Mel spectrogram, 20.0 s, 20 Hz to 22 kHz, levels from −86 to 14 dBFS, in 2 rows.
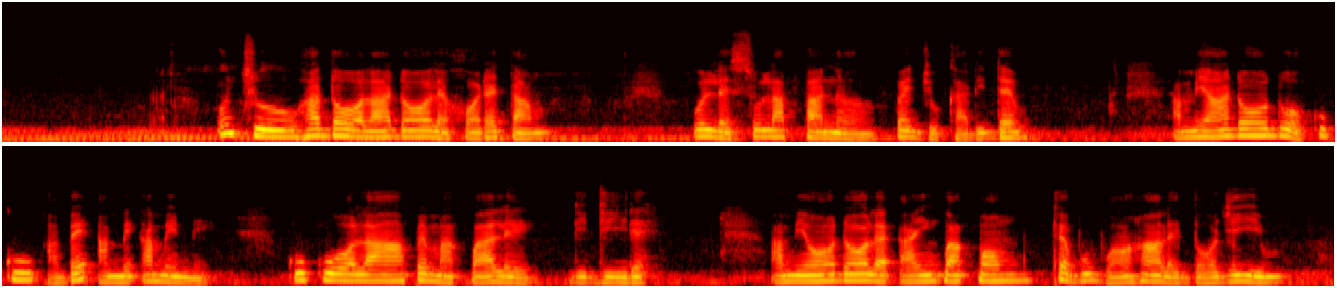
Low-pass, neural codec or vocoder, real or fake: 9.9 kHz; codec, 44.1 kHz, 7.8 kbps, Pupu-Codec; fake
